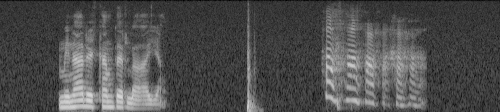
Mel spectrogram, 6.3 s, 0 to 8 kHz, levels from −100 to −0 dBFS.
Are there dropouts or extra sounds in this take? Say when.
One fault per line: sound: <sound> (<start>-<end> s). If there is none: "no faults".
sound: thud (3.1-3.3 s)
sound: laugh (4.0-5.4 s)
